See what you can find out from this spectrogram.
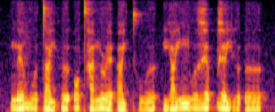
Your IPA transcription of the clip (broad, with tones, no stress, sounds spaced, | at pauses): n ɛ˧˥ v u˧ ə̯ t̪ a˨˩ j ʔ əː˧˥ ʔ ɔ˧˥ t̪ʰ a˧˥ n ɹ ɛ˨˩˨ ʔ a˨˩˨ j t̪ʰ u˨˩˦ ə̯ | j a˧˥ j ɲ u˧ ə̯ ɣ ɛ˦˥ p̚ ɣ ɛ˧ j i˧ ə̯ ʔ əː˧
